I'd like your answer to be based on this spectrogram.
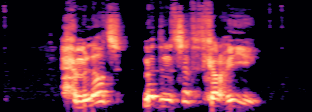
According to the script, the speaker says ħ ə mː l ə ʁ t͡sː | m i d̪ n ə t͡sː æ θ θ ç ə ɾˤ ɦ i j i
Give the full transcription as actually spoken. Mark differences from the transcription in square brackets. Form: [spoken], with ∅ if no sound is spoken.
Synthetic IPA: ħ ə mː l ə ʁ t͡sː | m [æ] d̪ n ə t͡sː æ θ θ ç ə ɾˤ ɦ i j i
